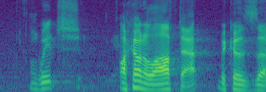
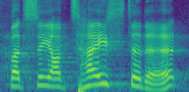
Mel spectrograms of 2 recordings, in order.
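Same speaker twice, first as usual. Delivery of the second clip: laughing; 6 semitones higher, 9 dB louder, slower than usual. Real, not acted. Laughing about the lamb.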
